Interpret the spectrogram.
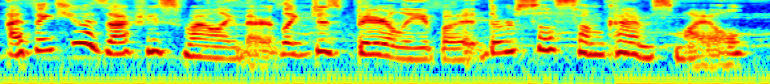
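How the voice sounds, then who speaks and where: A woman's voice: sits high, lively intonation, fast talker, vocal fry, fairly bright tone, soft background music. A woman game streamer chatting casually and enthusiastically to viewers. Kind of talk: casual livestream chat.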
